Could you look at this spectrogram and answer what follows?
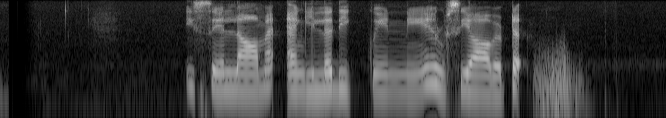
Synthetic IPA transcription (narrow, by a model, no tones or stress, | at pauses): isːelːaːməæŋɡilːɐd̪ikʋenːeːɾusijaːʋəʈɨ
